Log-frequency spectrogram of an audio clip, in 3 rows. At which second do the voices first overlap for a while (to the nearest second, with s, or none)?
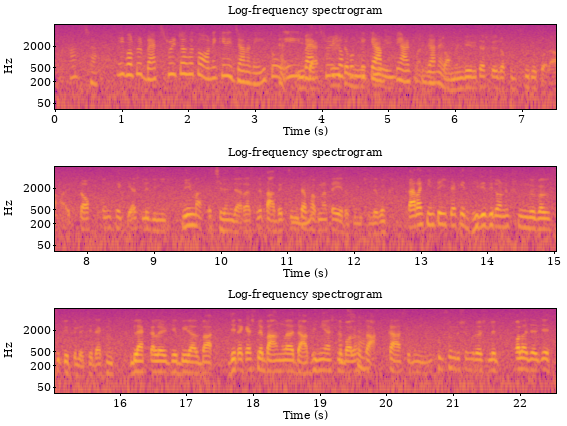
3 s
